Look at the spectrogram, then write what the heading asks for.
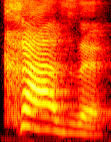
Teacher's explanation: O som inicial de casa é K, casa, que se coarticula com a vogal A e forma a sílaba K.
